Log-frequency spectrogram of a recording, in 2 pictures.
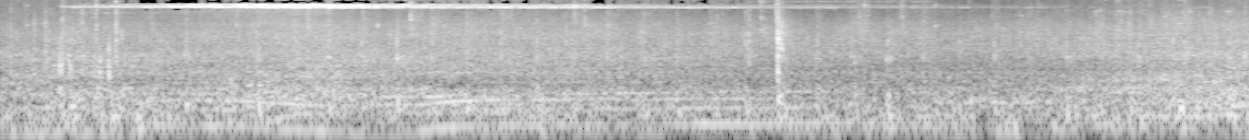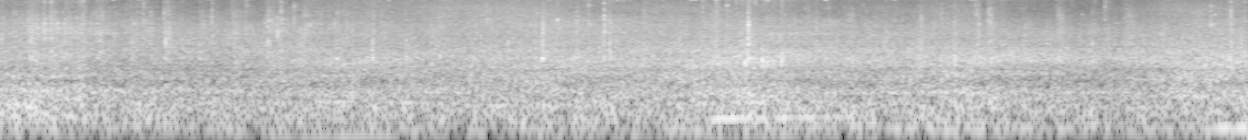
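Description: A vehicle rumbles steadily along a street, heard from on board.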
